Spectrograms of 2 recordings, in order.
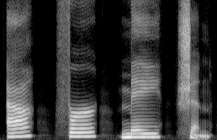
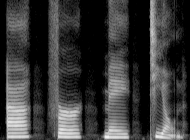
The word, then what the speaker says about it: affirmation: The stress sits on the ma syllable, affirmation, not affirmation.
